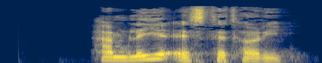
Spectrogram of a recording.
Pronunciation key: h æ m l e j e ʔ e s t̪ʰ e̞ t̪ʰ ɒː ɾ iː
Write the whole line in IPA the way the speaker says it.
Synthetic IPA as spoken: h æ m l e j e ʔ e s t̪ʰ e̞ t̪ʰ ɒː ɾ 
